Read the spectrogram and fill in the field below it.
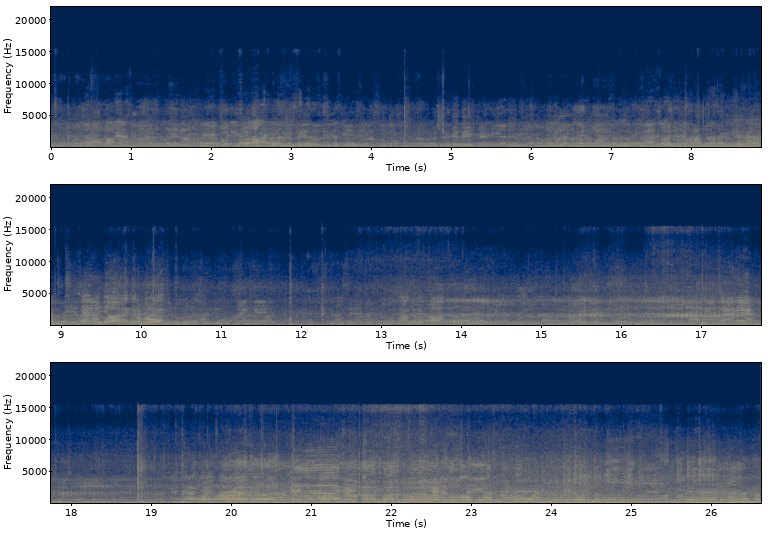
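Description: A large outdoor crowd chatters and calls out.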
